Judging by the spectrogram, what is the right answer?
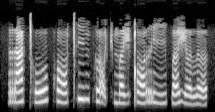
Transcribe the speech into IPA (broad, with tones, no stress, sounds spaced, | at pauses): r a˩˧ ǀʰ oː˩˥ kʰ ɔː˧˩˧ ǀʰ iː˦ ŋ pʰ l ɔ̰˧˩˧ t͡ʃ m ɜ˨˩ ʒ ǃ ɔ˧˩˧ r iː˧˩˧ p ɜ˩˥ ʒ ə˨˩ ð ə˧˩˧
